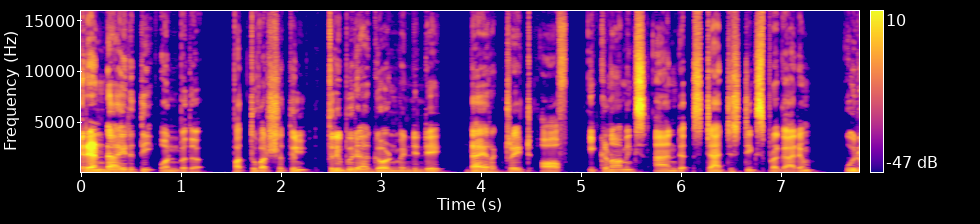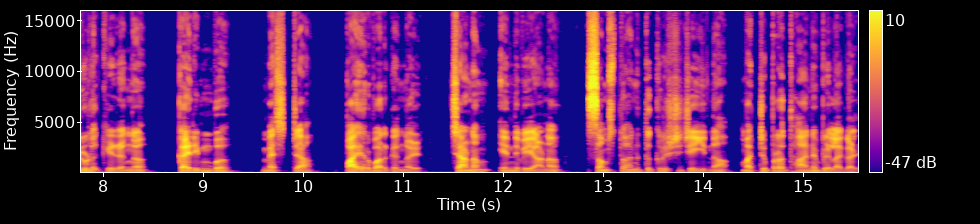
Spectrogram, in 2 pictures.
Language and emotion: Malayalam, neutral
